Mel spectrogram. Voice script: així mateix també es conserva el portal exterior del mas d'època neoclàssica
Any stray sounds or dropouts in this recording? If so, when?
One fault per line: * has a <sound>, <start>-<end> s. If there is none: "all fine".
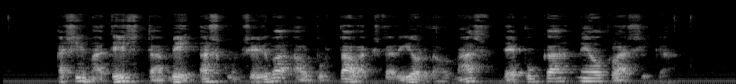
all fine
